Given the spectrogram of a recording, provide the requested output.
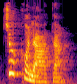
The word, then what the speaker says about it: cioccolata: But if the letter C is followed by the letters E and I, so E and I in Italian, then it will give me the sound ch, like chocolate.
